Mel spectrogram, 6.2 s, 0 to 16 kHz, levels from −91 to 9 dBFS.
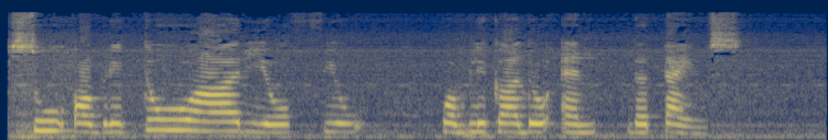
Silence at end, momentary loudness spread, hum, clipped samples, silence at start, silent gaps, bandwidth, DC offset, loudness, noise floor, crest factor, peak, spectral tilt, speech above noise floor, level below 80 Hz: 0.65 s; 13 LU; none; under 0.1%; 0.05 s; none; 11.5 kHz; under 0.1%; -13 LUFS; -39 dBFS; 12 dB; -2 dBFS; -4.5 dB/octave; 27 dB; -48 dBFS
